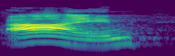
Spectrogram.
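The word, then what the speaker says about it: Ayne: And today I am announcing that doctor, and it's pronounced Ayn, spelled A-Y-N-E, Amjad, is taking our position.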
